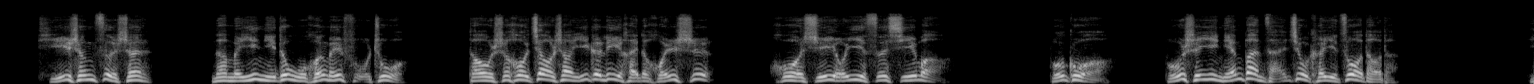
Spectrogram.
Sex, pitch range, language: male, 160-220 Hz, Chinese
